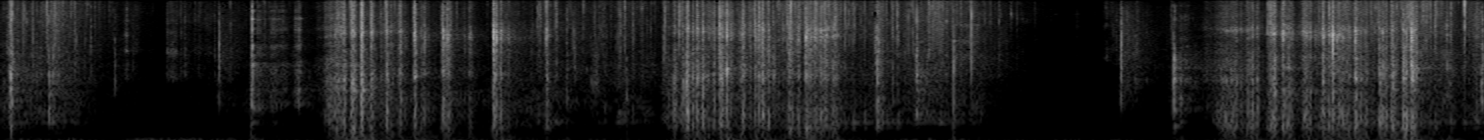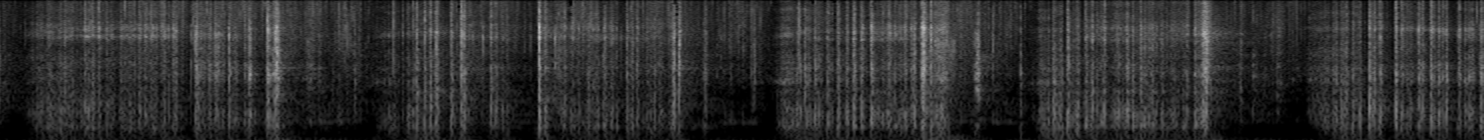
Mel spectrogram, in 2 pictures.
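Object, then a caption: Bar of soap cut with a metal blade. A metal blade carves into a solid pink marbled bar of soap, and the shrinking bar sheds crumbly shavings onto a table. Dry, bright scraping and crumbly tearing sounds come in repeated bursts separated by brief pauses, with little low end.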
